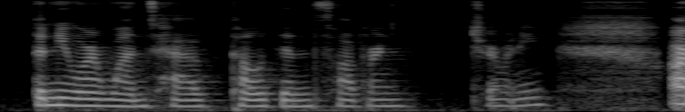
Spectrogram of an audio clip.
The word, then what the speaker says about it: Souverän: It's called a Pelikan Sovereign, and sovereign as in supreme ruler or supreme like king. So, you know, like Queen Elizabeth was a sovereign.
